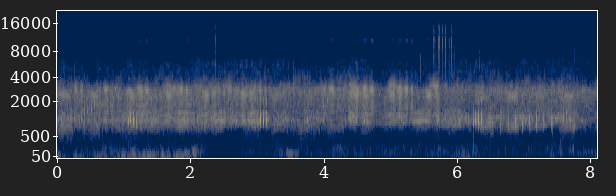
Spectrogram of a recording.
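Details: Many frogs calling from lotus rice paddies along a country lane in Echizen, Fukui, Japan, June 12, 2021. Dense rolling croak chorus with three prominent short rattling calls spaced a few seconds apart and a faint low rumble early.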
